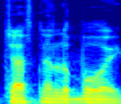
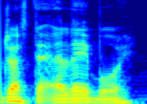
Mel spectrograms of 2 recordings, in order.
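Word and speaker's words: Justin LaBoy: You're like the fourth person that told me I said it wrong. It's Justin LeBoy.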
